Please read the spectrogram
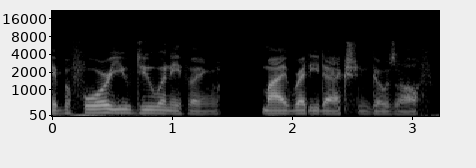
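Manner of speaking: ordinary talk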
